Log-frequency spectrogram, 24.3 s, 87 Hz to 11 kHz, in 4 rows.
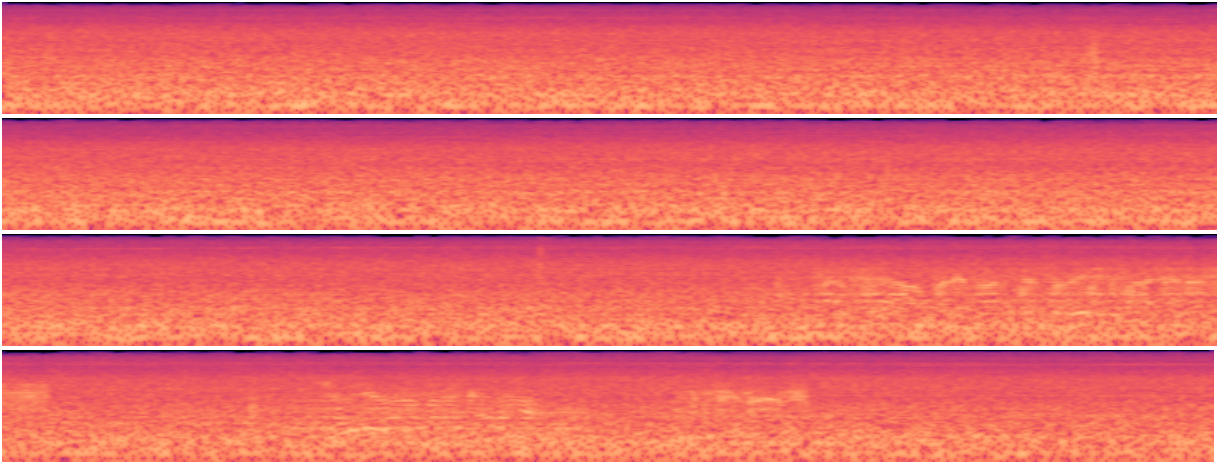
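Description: Steady rushing cockpit noise of an Airbus A319 on final approach: airflow and the jet engines at approach power. A few brief louder crackly bursts come late on.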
